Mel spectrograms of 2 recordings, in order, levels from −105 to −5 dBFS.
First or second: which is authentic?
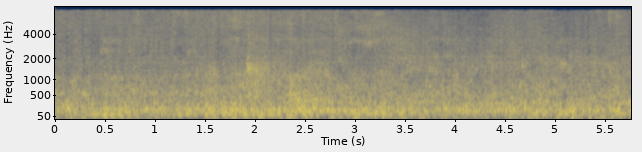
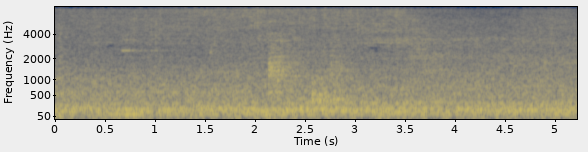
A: second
